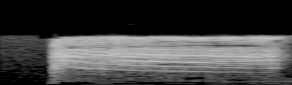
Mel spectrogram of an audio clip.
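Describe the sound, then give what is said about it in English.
A person's voice makes a loud, flat, sustained buzzer sound, holding one harsh nasal tone steadily for over a second before cutting off abruptly. “I have to give you a manual buzzer for that because that was just garbage.”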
